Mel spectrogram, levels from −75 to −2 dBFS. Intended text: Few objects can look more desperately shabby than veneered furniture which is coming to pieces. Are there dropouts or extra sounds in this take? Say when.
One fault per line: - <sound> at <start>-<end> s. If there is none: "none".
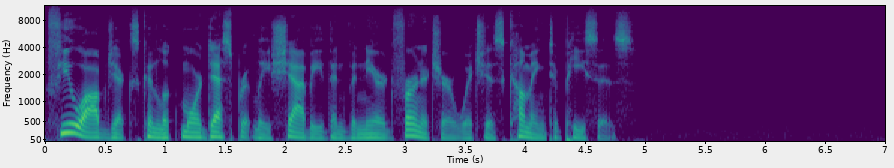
none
